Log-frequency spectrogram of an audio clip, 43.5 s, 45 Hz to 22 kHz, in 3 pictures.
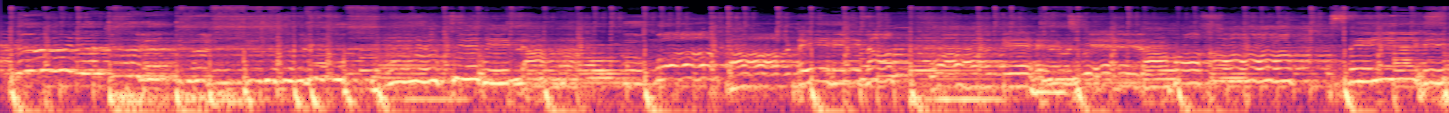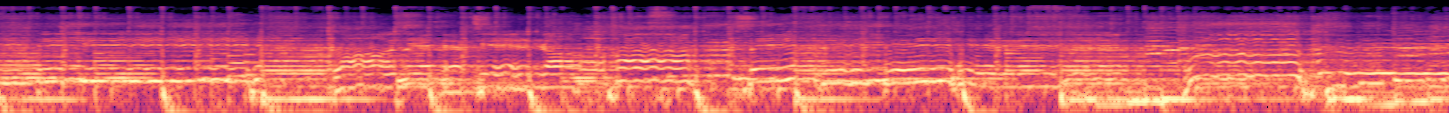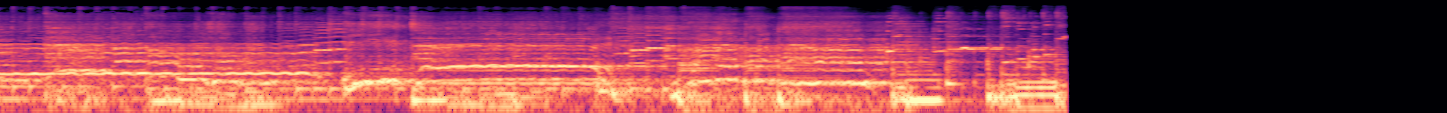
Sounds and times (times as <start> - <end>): Male singing: 0.0 - 38.0
Vocal music: 0.0 - 39.6.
